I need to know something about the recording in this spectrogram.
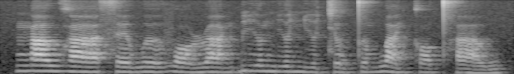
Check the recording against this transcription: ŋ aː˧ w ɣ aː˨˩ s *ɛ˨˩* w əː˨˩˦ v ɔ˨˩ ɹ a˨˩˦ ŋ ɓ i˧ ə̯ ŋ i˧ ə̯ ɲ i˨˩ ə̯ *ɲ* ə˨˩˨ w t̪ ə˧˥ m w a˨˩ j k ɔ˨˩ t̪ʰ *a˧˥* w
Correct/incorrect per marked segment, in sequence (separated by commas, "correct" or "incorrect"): correct, incorrect, incorrect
